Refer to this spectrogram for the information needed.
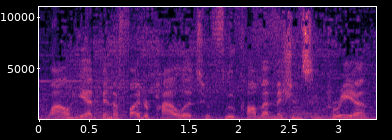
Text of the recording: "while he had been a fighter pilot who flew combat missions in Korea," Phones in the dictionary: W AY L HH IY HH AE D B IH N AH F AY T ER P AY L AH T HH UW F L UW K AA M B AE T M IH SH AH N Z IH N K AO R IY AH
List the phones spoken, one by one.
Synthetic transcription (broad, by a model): W AY L IY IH D B IH N AH F AY T ER P AY L AH T HH UW F L UW K AA M B AE T M IH SH AH N Z IH N K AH R IY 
